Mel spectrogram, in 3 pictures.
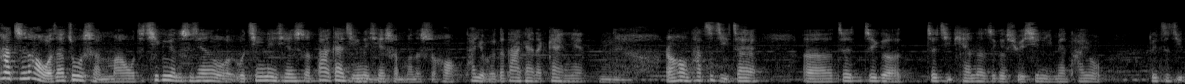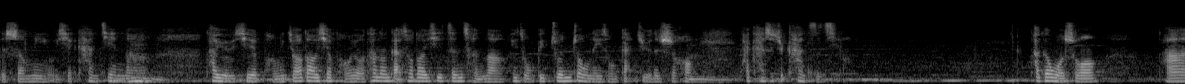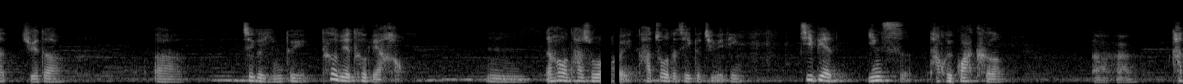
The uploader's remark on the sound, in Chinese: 因為是在咖啡廳錄製的關係，所以還會聽到咖啡機。錄製地點 中國雲南省昆明巿。又帶我去了一家名為『當年情』的…主題咖啡館。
